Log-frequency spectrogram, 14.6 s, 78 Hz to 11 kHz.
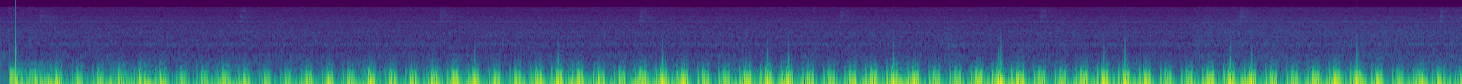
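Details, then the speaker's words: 14-year-old domestic shorthair cat with dyspnea, jugular venous distension and a thyroid slip, in congestive heart failure: cardiac murmur with a gallop rhythm. "that recording had a cardiac murmur and a gallop in a cat with congestive heart failure"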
